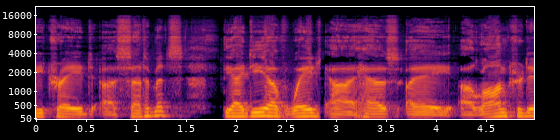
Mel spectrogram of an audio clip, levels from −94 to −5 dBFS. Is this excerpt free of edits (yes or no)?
no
